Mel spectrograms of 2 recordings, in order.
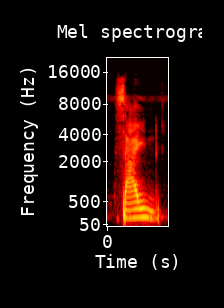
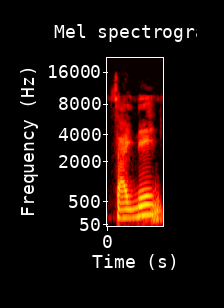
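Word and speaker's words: shine: जैसे साइन, एस एच आई एन ई, इसको हम साइने नहीं पढ़ेंगे, इसको हम पढ़ेंगे साइन क्योंकि रूल के अनुसार वर्ड के लास्ट में ई हमेशा साइलेंट होता है।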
